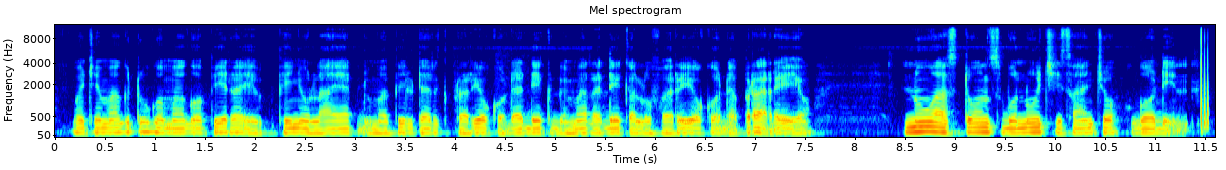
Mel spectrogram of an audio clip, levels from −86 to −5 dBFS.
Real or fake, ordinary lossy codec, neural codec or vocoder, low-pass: real; none; none; 10.8 kHz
